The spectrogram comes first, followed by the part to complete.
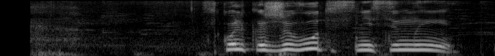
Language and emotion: Russian, angry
